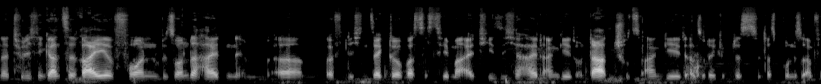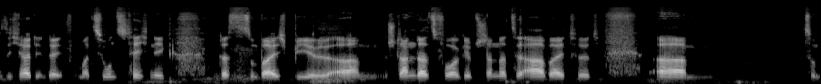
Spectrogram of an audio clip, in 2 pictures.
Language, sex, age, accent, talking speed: German, male, 20-39, German, 140 wpm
